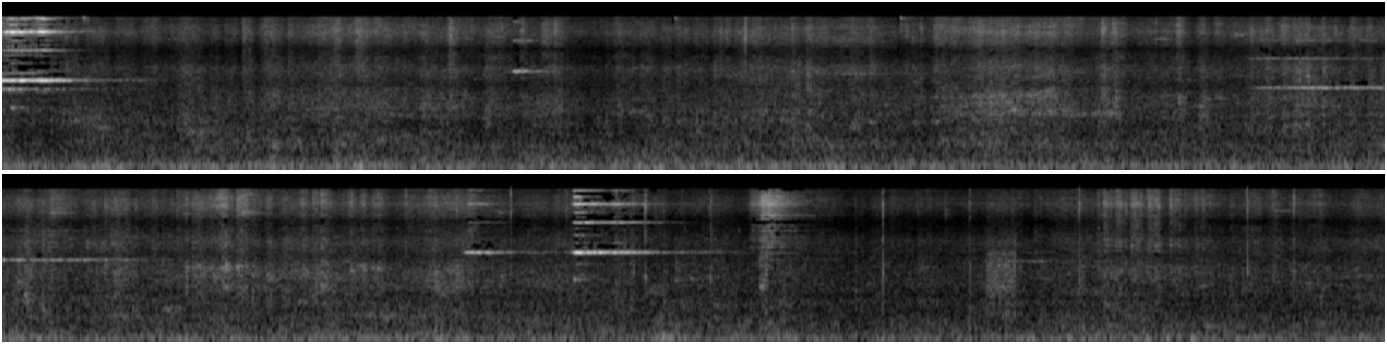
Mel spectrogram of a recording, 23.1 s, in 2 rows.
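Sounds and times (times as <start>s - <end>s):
high wheel squeal: 0.0s - 1.2s, 10.3s - 12.8s, 15.2s - 18.0s
steel wheels rumbling on rail: 0.0s - 23.0s.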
